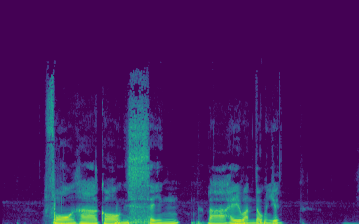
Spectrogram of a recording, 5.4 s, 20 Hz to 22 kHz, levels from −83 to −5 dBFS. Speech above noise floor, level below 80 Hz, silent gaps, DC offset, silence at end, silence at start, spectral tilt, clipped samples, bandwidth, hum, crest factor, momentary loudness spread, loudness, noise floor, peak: 51 dB; -36 dBFS; none; under 0.1%; 1.15 s; 0.7 s; -6.5 dB/octave; under 0.1%; 15 kHz; none; 16 dB; 8 LU; -16 LUFS; -66 dBFS; -2 dBFS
